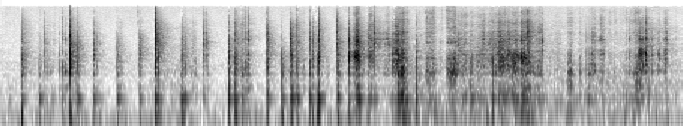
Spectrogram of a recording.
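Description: Long fake nails scratch and rub across the surface of a large, round, checkerboard wooden tray held upright. A quick run of sharp, dry clicks and scrapes gives way midway to denser, continuous scratching and rubbing, then trails off into lighter strokes.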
